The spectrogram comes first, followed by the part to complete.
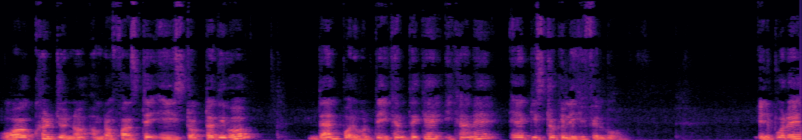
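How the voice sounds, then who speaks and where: A man's voice: on the high side, darkish tone, recorded from a distance. A man teaching an online language lesson, patiently going step by step and repeating each sound, with English words mixed into his explanations.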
